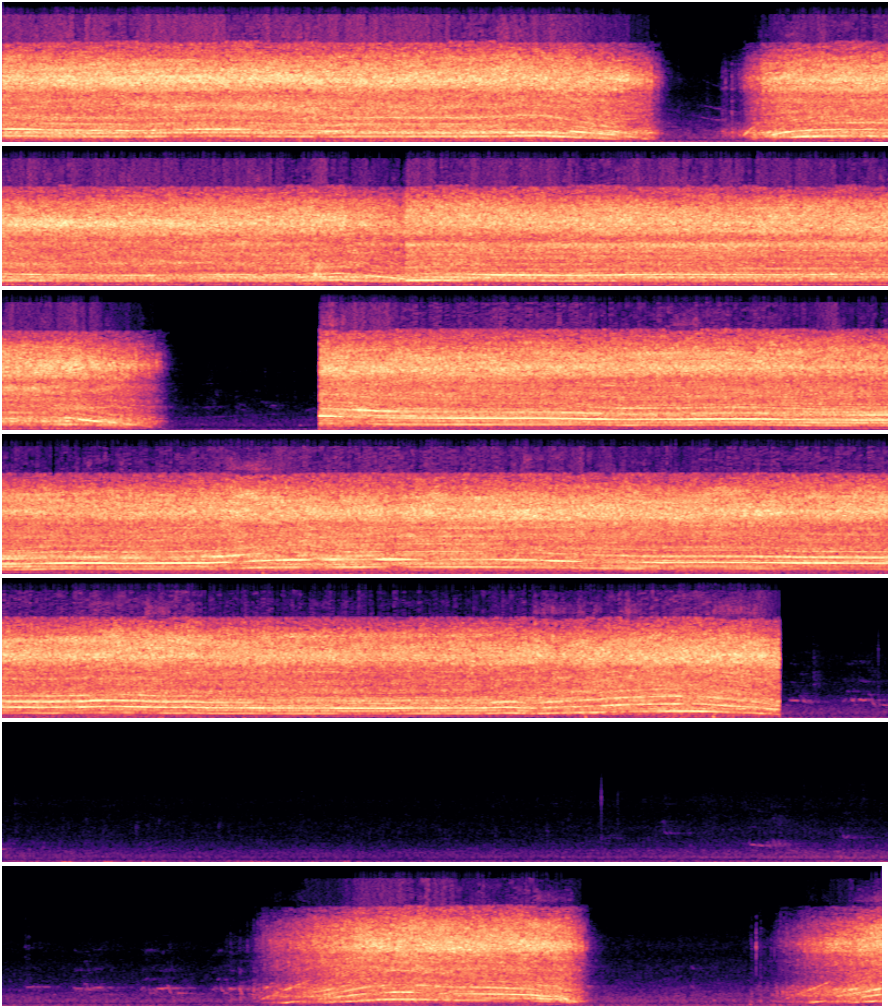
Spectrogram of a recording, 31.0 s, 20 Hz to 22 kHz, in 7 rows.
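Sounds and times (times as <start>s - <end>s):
electric chainsaw cutting wood: 0.0s - 9.7s, 10.5s - 21.6s, 27.8s - 29.6s, 30.4s - 30.9s.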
